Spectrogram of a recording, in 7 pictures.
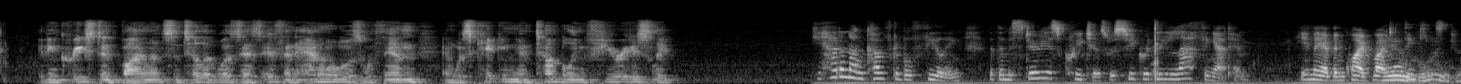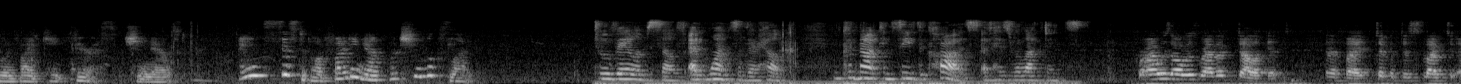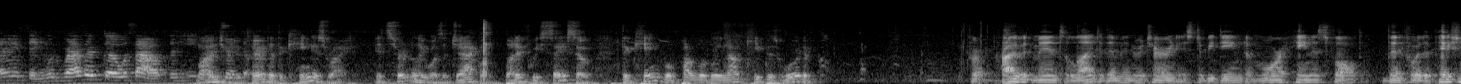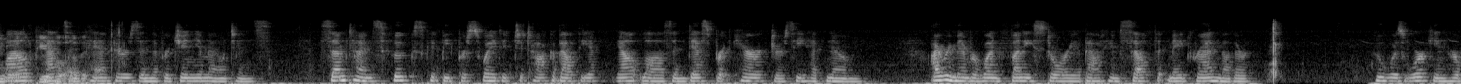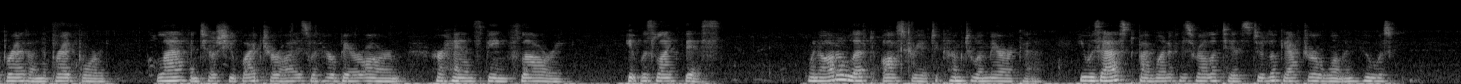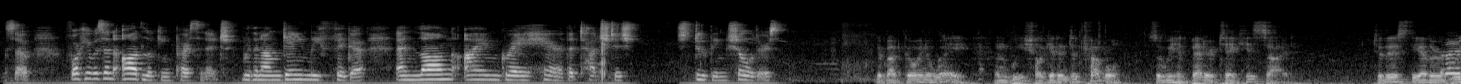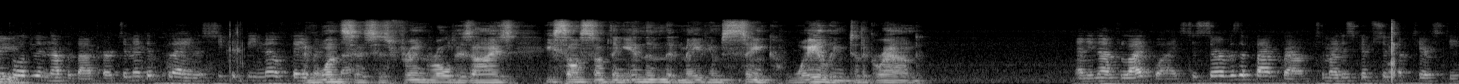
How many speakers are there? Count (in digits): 8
